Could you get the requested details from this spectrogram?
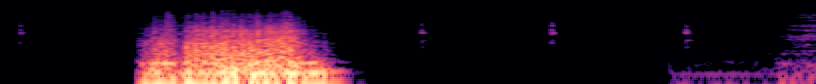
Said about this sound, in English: He pointed to a clock on the wall next to the table. The ticks were strong and loud. Hurry up, no time to waste, they seemed to say.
